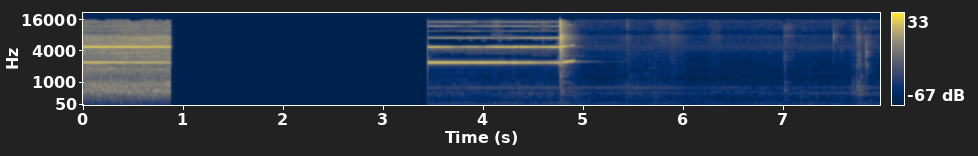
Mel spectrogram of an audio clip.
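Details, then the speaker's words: DIY generator of Nissan Leaf modules and a Reliable 1500 W inverter running a hair dryer after thicker input cables were fitted. Shrill steady beep, then a long beep: inverter low-voltage alarm as the battery drops below about 20.5 V. "the voltage was dropping off significantly and the noise it starts making is so annoying at twenty point five volts it starts dipping down below that the noise started that it's making it's pretty crazy"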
